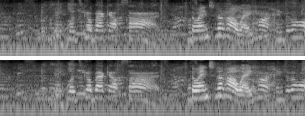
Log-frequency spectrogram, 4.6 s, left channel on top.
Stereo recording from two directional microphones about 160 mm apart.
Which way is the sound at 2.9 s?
45° right (ahead or behind).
